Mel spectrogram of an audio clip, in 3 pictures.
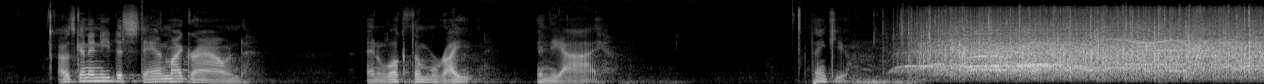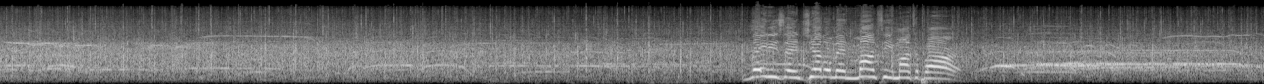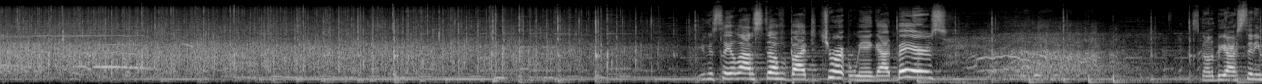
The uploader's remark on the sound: Live from Santa Barbara. A special live edition of The Moth brought to you from the Lobero Theater in Santa Barbara, California.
